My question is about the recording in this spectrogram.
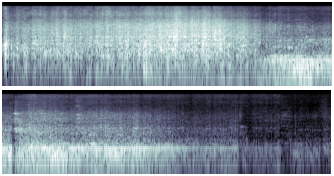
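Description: Cubed liver sizzling in hot oil in a frying pan, starting suddenly as it hits the pan and dying away near the end. A faint steady hum runs under the sizzle from about halfway through.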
